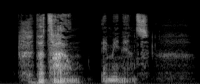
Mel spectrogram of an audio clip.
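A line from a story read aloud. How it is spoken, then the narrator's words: Murmuring. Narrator (German): murmelte Rochefort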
